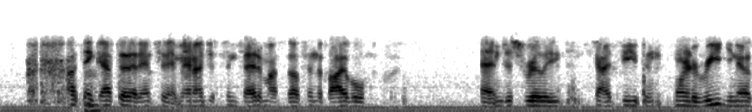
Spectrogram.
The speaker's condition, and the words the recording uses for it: None; typical speech.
